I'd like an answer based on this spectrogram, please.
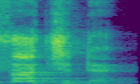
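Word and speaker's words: searched: वी सर्च्ड वी सर्च्ड इसके उच्चारण में आर साइलेंट रहता है और हम इसको बोलते हैं सच्ड वी सर्च्ड every single Kanha we सच्ड every single Kanha उसकी बात गांवगांव फैल चुकी है।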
